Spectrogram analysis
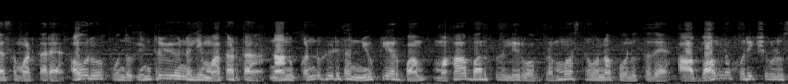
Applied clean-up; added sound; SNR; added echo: none; none; none; none.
